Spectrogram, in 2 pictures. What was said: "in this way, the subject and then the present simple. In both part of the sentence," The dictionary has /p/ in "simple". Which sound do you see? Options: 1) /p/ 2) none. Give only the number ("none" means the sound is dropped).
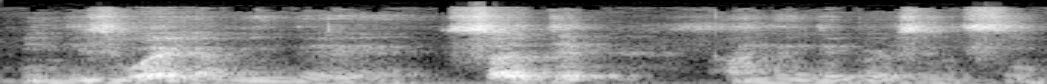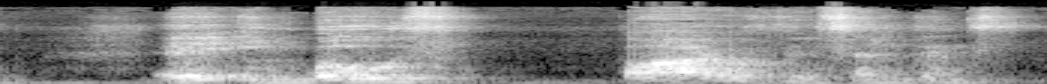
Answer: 2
